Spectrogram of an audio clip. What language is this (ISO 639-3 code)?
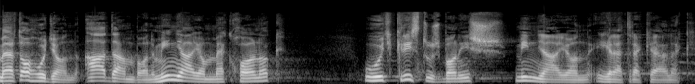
hun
